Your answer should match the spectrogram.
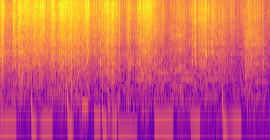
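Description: Plastic wig packaging crinkling and rustling as it is handled.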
